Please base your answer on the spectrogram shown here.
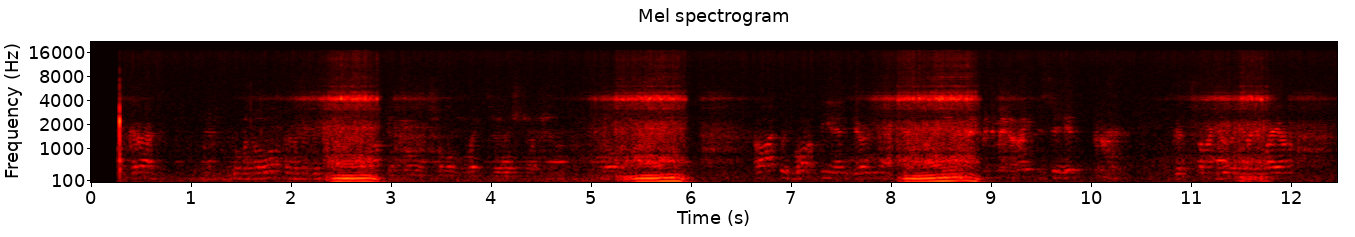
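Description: Four deep, rumbling snores about every three seconds, over faint background talk; loud snoring.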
